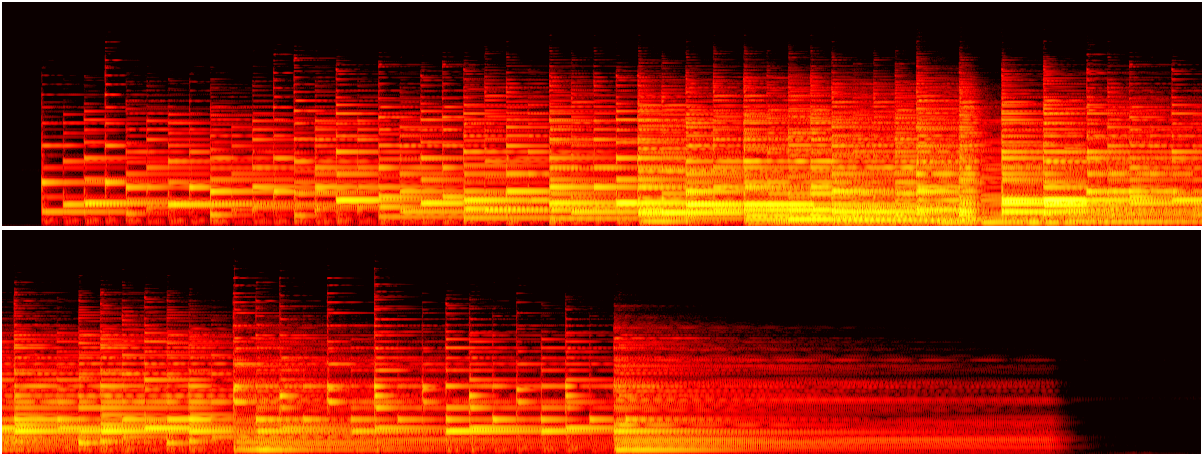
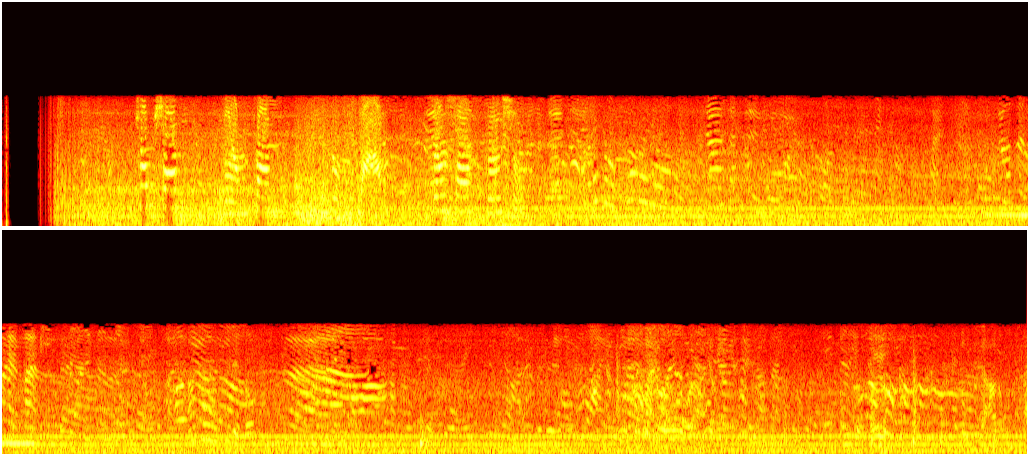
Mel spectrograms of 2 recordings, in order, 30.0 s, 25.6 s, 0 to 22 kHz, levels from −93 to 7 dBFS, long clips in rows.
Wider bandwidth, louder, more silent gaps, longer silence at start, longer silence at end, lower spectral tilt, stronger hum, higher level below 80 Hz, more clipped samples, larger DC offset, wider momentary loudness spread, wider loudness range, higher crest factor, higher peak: first, 7.4 kHz vs 4 kHz; second, -22 LUFS vs -12 LUFS; second, none vs 0.12-0.45 s; first, 0.5 s vs 0.05 s; first, 3.15 s vs 0 s; second, -8 dB/octave vs -10.5 dB/octave; neither; second, -42 dBFS vs -22 dBFS; second, under 0.1% vs 0.5%; neither; first, 14 LU vs 11 LU; first, 11 LU vs 8 LU; first, 18 dB vs 12 dB; second, -4 dBFS vs 0 dBFS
